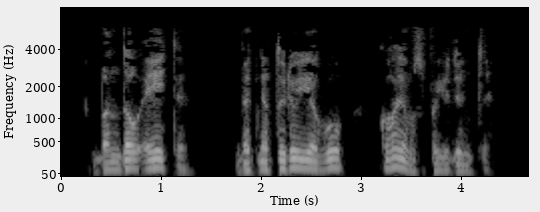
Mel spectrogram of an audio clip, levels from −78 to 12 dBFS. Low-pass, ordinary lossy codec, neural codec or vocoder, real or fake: 7.2 kHz; MP3, 24 kbps; none; real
